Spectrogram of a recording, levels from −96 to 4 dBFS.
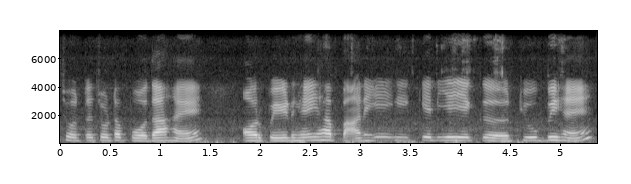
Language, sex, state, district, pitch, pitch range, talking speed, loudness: Hindi, female, Haryana, Jhajjar, 210 Hz, 200-225 Hz, 165 wpm, -18 LUFS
